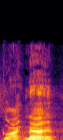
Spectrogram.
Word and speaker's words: 9lokknine: year old jacobia smith whose stage name is pronounced glock 9 because the two men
